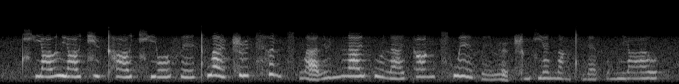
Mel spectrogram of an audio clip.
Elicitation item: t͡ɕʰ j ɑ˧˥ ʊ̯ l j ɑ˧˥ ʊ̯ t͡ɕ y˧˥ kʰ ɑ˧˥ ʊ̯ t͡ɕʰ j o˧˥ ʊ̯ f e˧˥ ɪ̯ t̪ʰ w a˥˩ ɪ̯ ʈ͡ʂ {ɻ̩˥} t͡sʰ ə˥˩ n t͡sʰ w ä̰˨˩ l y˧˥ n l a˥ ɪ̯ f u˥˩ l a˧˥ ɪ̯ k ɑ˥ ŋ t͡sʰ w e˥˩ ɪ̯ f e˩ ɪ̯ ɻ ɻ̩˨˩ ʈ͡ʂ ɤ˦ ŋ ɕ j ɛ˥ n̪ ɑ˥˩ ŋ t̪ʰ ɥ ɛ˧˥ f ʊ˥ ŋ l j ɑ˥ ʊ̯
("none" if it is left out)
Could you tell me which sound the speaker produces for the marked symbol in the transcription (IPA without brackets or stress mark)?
ɻ̩˥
